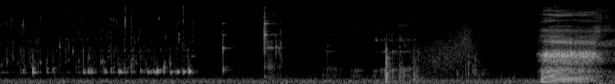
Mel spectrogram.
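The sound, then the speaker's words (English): Kali-fal is poured into a glass, starting with a few light drips and clinks, then ending in a short, loud gurgling rush of pouring. No one speaks. “Care for something to drink?”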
